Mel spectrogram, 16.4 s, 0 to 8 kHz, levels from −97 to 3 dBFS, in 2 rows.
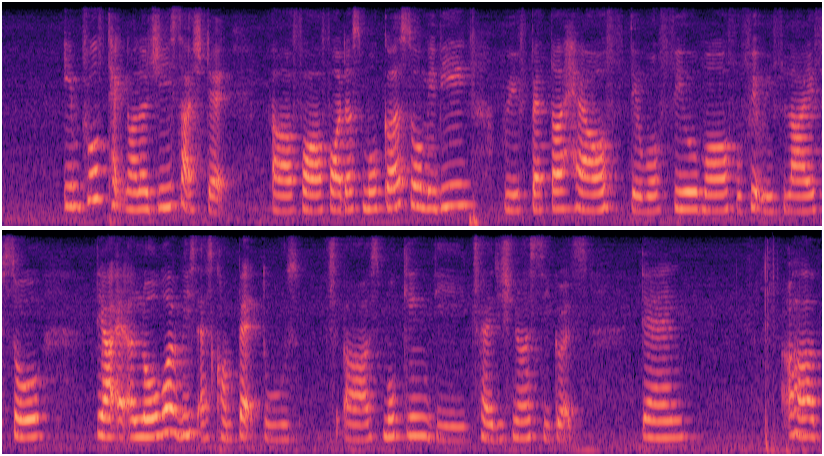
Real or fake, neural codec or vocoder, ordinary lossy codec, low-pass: real; none; AAC, 48 kbps; 7.2 kHz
